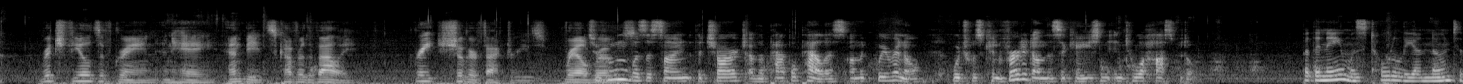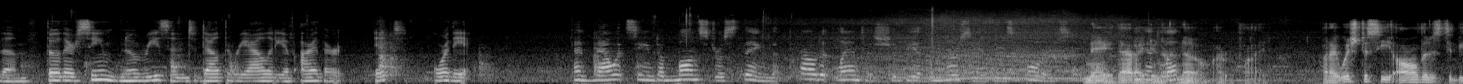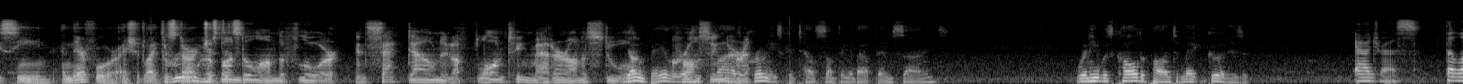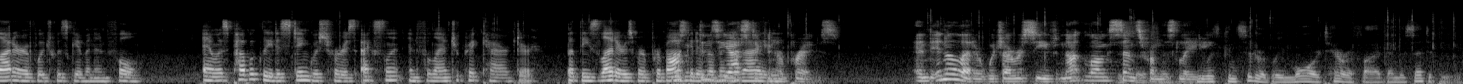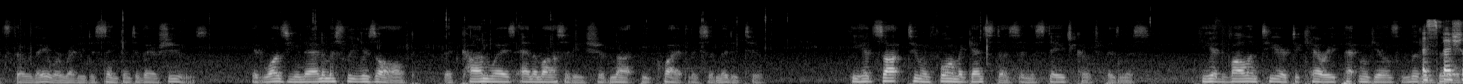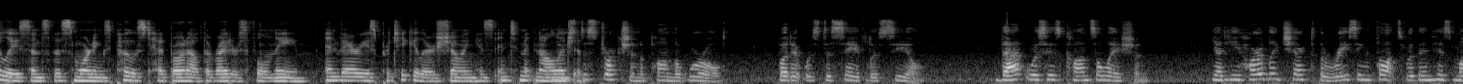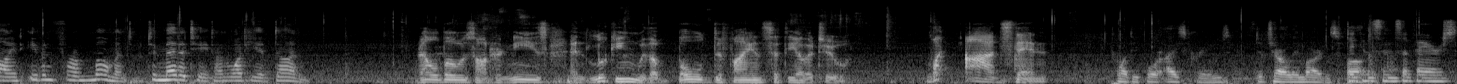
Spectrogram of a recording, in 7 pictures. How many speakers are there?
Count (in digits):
7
